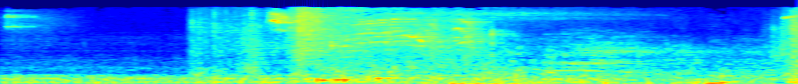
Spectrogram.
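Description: Water splashes as someone plunges in.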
